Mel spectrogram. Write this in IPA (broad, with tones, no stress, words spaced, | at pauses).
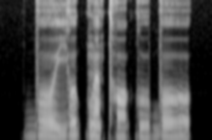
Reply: boː˨ jʊ˦kʷã˨ tʰɔ˨ ku˨bo˨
